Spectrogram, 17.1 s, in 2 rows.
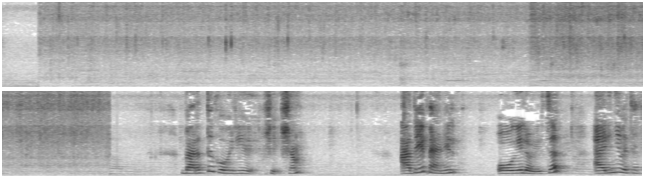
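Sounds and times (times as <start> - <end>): food sizzling in hot oil: 0.5 - 10.0
oil crackling: 0.5 - 10.0.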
